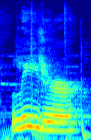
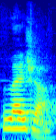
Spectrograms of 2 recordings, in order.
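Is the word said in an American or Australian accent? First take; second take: American; Australian. First: American accent, with an audible r at the end. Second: Australian accent, looser, with no final r. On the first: "American pronunciation, leisure with the R" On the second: "And Australian pronunciation, leisure. Bit lazier"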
